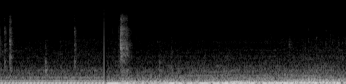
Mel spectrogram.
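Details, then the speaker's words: Audi A4 B7/Seat Exeo after inner tie rod replacement, driving over speed bumps: low road rumble with only soft thumps and no metallic front-end knocking. Suspension quiet, knock fixed. "so we're just coming up on them and the knocking noises have gone away but we'll see in a sec here we go let's see if we've sorted it and that's the quietest the car has ever been over bumped for a long time"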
